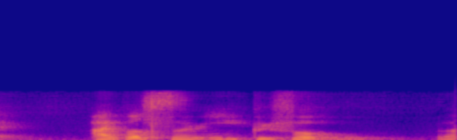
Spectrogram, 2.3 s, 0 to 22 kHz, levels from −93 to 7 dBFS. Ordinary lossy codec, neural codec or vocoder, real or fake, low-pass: none; codec, 16 kHz, about 1 kbps, DyCAST, with the encoder's durations; fake; none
